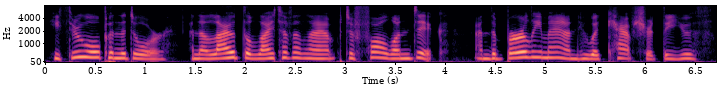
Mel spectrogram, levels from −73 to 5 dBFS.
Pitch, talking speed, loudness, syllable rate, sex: 240 Hz, 225 wpm, -19 LUFS, 5.0 syllables/s, female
